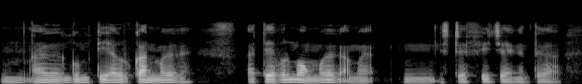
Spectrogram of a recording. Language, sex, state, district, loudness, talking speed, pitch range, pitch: Wancho, male, Arunachal Pradesh, Longding, -24 LUFS, 155 wpm, 100-105 Hz, 105 Hz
